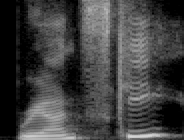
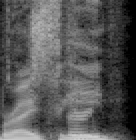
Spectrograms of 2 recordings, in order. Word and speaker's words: Britzky: Our next person is Zoe Riansky, I think is how you say that. Britzky. Britzky. That That's if there isn't a um It looks like there might be a silent letter in there.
